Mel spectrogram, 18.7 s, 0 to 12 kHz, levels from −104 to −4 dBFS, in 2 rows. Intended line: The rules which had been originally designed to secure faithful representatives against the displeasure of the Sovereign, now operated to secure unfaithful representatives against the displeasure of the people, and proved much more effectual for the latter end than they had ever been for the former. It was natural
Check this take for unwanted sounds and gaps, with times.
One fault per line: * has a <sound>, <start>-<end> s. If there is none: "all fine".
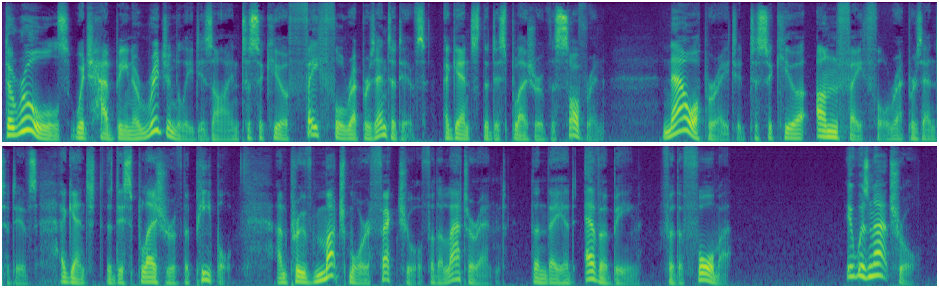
all fine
